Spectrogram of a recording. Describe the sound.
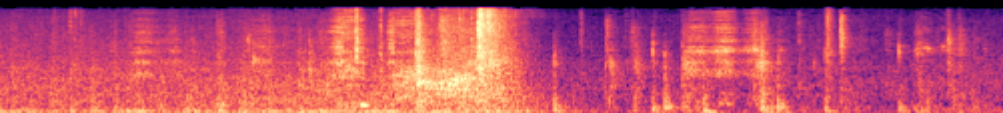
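A door is pulled shut with a swelling scrape and rush that peaks about two seconds in, then gives way to quieter shuffling and faint voices in the background.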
